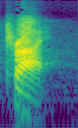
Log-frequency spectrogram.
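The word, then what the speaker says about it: trie: So, to start, we're going to have a misspelling of tree. We pronounce it try.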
